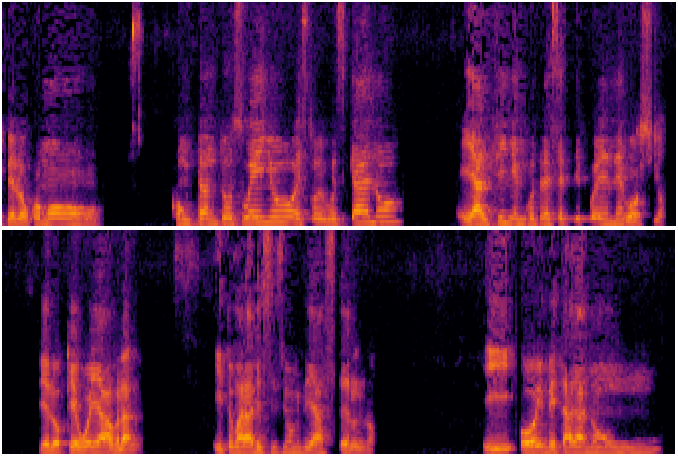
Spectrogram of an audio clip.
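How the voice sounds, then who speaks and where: Haitian man, gravelly voice, pitched high. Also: a little mellow, highs cut off. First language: Haitian Creole. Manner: earnest, hesitant with frequent fillers. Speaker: network marketing presenter. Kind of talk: motivational business presentation.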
